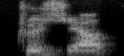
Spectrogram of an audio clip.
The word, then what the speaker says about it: Khrushchev: out why you have russian names that end with ev but they're pronounced like off like gorbachev or khrushchev yeah i never could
